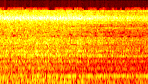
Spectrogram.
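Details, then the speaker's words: Kia/Hyundai idling after fuel pump work and restart: quiet, steady idle with even low hum, no misses or rattles, with a couple throttle blips; sounds good, new fuel filters still on order. "Give her a couple gases. Nice. Sounds good."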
